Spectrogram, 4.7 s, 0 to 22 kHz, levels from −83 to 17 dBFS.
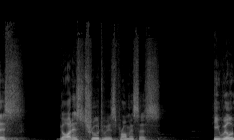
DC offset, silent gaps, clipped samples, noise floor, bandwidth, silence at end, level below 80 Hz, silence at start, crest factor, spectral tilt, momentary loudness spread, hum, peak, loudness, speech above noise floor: under 0.1%; none; under 0.1%; -81 dBFS; 18.5 kHz; 0 s; -70 dBFS; 0 s; 20 dB; -5 dB/octave; 15 LU; none; -10 dBFS; -31 LUFS; 52 dB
